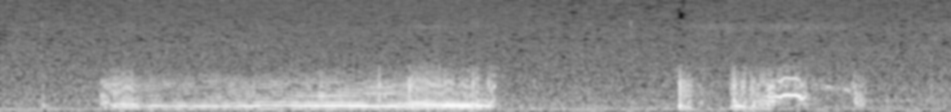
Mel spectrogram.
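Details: Pet chihuahua snoring at night indoors: one long, droning, tonal snore of nearly two seconds, then two short breathy snorts.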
